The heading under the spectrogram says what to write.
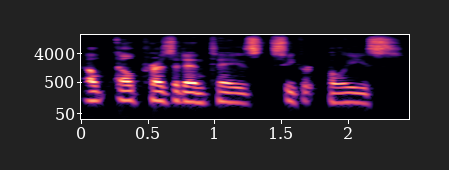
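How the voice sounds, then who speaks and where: A man's voice: mid-range voice, little pitch movement, a little slow, a little mellow, dry recording. A man talking casually as a player in a tabletop game, starting his sentences hesitantly and repeating words. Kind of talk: casual chat.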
